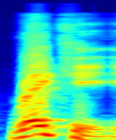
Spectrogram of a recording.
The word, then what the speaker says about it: Reiki: Is that how you pronounce that? Or Reiki? Reiki.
